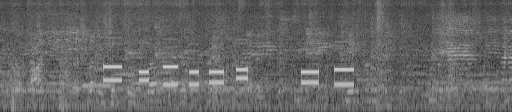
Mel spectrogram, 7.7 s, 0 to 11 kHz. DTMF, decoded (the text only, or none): 973140 42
